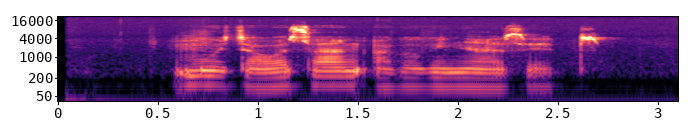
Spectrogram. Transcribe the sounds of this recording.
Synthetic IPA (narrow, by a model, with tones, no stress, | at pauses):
u˦mu˦t͡ʃa˨wa˦sa˦ŋa̰˨kɔ˦ki˦ɲa˦sɛ̰˨tʰ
